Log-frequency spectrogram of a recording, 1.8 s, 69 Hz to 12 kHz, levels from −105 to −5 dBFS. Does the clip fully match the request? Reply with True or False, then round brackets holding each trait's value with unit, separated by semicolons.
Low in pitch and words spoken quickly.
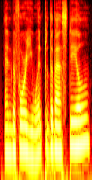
False (165 Hz; 230 wpm)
